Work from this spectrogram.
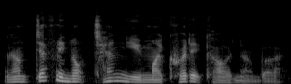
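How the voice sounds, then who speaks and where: A man voices an AI copy of a young woman scientist, speaking calmly and precisely with a slight teasing edge. His pitch is fairly low and he talks fast, sounding embarrassed.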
